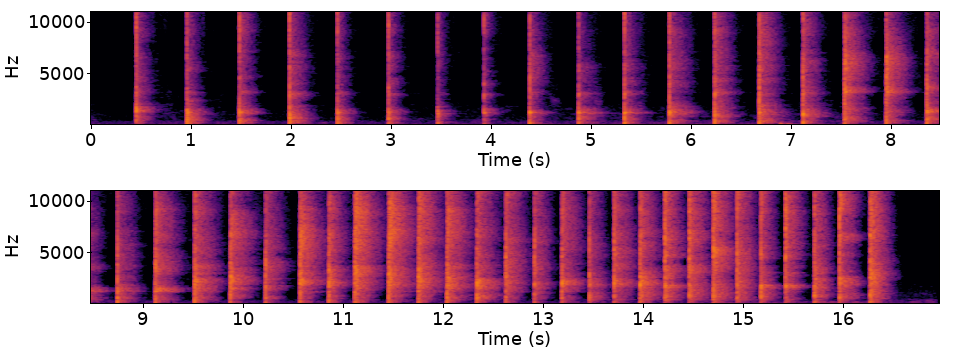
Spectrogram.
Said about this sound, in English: It's the sound of clapping. Somebody clapping their hands. I wonder why.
